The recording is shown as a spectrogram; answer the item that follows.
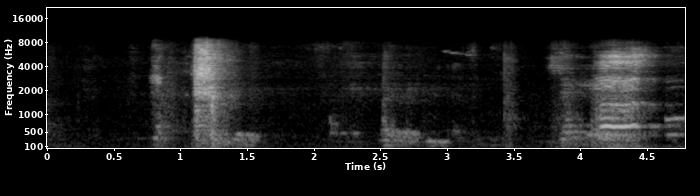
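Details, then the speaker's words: Infant with laryngomalacia, the commonest cause of pediatric stridor: harsh, high-pitched crowing noises on breathing in, inspiratory stridor. "Tiene que explicar que vieran eso, escucharan esto, porque es el motivo de consulta principal, porque van a venir los pacientes que tienen la lipomalacia, el estridor, ¿no? Esa respiración cuidadosa que tienen."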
